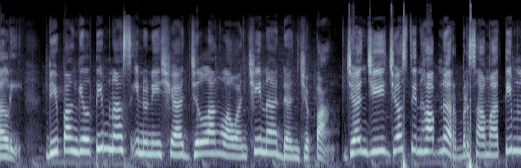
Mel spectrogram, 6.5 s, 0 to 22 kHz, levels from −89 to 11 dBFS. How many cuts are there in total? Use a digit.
1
